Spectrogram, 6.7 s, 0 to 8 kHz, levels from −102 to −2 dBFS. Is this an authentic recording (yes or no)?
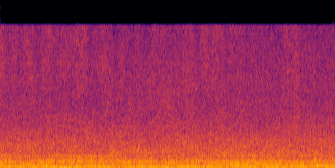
no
